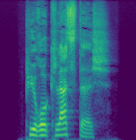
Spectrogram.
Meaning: pyroclastic
- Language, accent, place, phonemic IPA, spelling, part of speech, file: German, Germany, Berlin, /pyʁoˈklastɪʃ/, pyroklastisch, adjective, De-pyroklastisch.ogg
